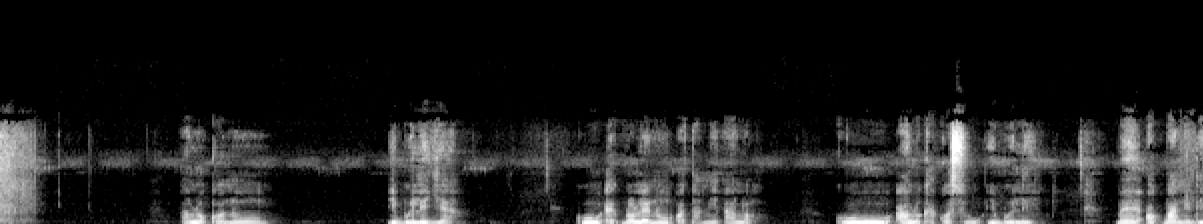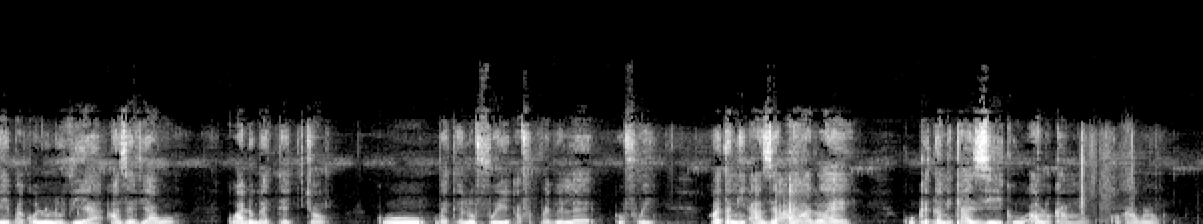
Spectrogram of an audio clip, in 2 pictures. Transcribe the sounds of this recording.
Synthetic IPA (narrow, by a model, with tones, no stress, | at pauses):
a˦lɔ˨kɔ˨nũ˦ | i˦bo˨e˨le˨˦d͡ʒa˦ | ku˦ɛ˨k͡plɔ˨lɛ˦nʊ̃˦ʔɔ˨t̪a˨mĩ˨ʔa˨lɔ˦ | ku˦a̰˦lɔ˨ka˨kɔ˦su˨i˦bo˨e˨le˦ | mɛ˦ʔɔ˨k͡pa˨nẽ˨ɖe˨ba˨ko˦lu˦lu˨vi˦a˨a˦zɛ˦vi˦a˨wɔ˨ | ku˦a˦do˦bɛ˨t̪ɛ˨t͡ʃɔ˧ | kʊ˦bɛ˨t̪ɛ˨lo˦fo˨e˨ʔa˨fu˨k͡pɛ˨be˦lɛ˦ | o˨fo˨e˨˦ | a˦t̪a˦nĩ˨ʔa˦zɛ˦ʔa̰˨ja̰˦ɣla˨jɛ˨˦ | ku˦kɛ˦t̪a˦nĩ˨ka˨˦zi˦˨kʊ˦ʔa˦lɔ˨ka˨mɔ̃˨kɔ˦ka˦wlɔ˦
